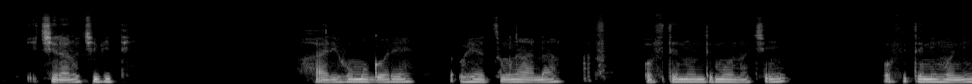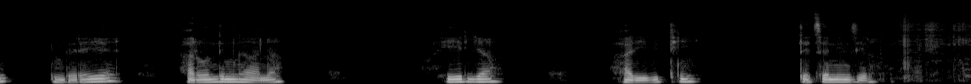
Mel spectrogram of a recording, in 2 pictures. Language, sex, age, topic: Kinyarwanda, male, 18-24, government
